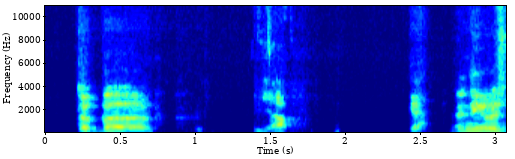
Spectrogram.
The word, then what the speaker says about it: de Burgh: We're going to look at Chris de Burgh, and you do pronounce it de Burgh.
